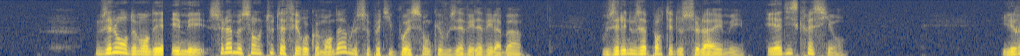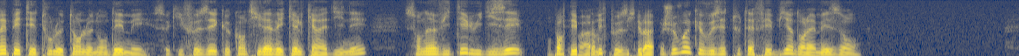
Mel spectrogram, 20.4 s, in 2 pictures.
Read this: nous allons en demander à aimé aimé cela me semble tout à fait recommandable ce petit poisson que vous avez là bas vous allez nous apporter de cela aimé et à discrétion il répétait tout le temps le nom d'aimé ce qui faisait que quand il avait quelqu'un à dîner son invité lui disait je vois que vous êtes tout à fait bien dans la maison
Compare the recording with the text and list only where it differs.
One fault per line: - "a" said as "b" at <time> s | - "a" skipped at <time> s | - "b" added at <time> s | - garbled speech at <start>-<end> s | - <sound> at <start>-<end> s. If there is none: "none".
- "à" skipped at 1.6 s
- "aimé" skipped at 2.1 s
- "avez" added at 4.8 s
- garbled speech at 15.7-16.7 s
